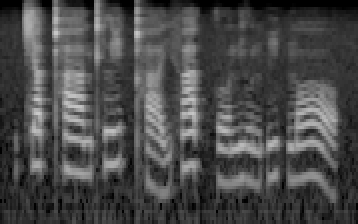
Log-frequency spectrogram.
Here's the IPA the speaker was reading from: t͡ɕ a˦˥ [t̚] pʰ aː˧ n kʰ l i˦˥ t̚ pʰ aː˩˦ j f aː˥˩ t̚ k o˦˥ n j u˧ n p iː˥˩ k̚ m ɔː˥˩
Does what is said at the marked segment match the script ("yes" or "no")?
yes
